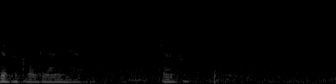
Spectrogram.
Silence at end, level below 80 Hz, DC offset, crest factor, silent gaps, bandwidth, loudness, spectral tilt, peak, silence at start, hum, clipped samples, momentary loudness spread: 0 s; -80 dBFS; under 0.1%; 20 dB; none; 10 kHz; -60 LUFS; -5 dB/octave; -38 dBFS; 0 s; none; under 0.1%; 8 LU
